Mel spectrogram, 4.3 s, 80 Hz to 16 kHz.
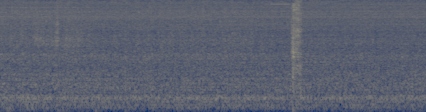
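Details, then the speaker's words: BitFenix Prodigy water-cooled home server with a Swiftech Apogee Drive II pump, XSPC EX240 radiator and Gentle Typhoon fans: a faint steady airy hiss with a soft pump hum and one click. Normal quiet running. "the main sounds are the uh the fans the gentle typhoon fans the front fan is hardly you can hardly hear it at"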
